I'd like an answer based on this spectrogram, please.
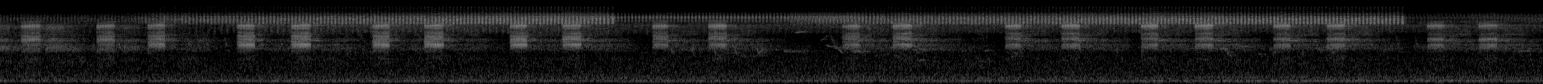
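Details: Male cricket, which makes its sound by rubbing its wing covers to attract or court females or scare off rival males. Short pulsed chirps repeat about every half second over a steady high-pitched insect hiss that drops out briefly.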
